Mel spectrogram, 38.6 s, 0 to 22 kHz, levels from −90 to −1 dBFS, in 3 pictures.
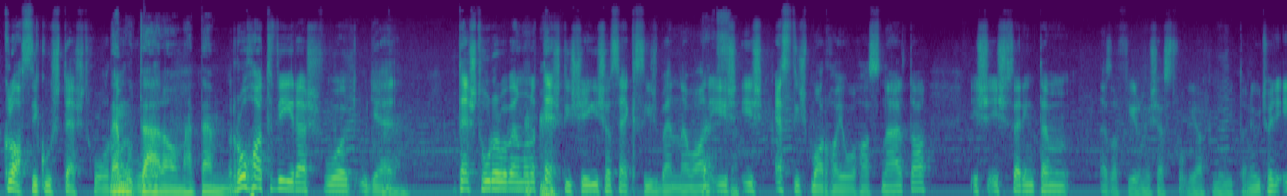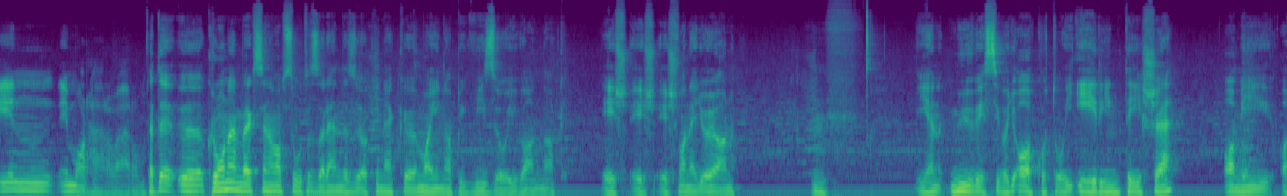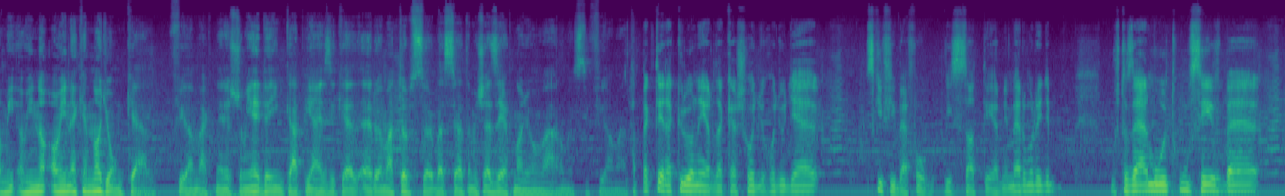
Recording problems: electrical hum; noticeable; throughout; 50 Hz, 20 dB below the speech

